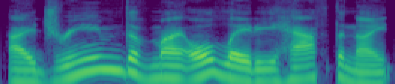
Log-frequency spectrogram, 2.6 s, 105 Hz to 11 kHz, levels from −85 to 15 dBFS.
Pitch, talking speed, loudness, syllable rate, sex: 150 Hz, 205 wpm, -16 LUFS, 4.4 syllables/s, male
